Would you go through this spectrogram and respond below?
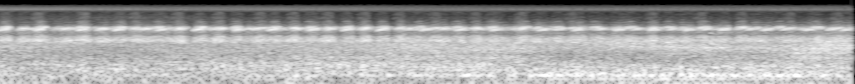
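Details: Frogs in full chorus at night in a rice paddy in Nagoya, Japan, under a bright moon in mid-May, filmed with a compact camera: dense, continuous overlapping croaking trills forming steady high bands, many callers at once.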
